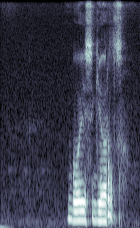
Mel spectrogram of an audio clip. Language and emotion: Russian, neutral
